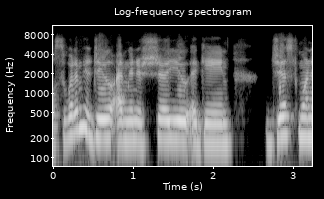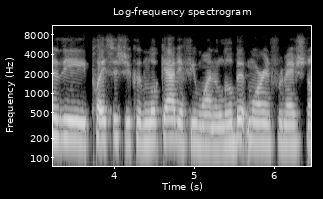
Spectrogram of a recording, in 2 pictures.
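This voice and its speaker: A woman's voice: on the low side, mellow. Chatty woman, dull lo-fi sound. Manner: chatty, informal, rambling. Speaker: presenter demonstrating a wellness app. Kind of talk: casual product tutorial. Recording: dull, lo-fi audio.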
